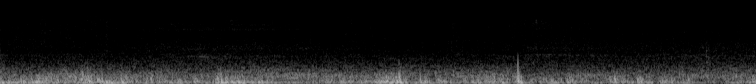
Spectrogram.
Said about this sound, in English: Perhaps the wind blowing through the trees calms you.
